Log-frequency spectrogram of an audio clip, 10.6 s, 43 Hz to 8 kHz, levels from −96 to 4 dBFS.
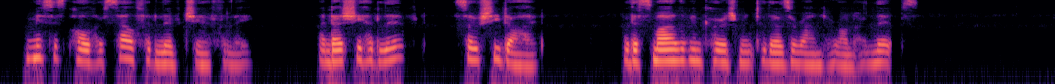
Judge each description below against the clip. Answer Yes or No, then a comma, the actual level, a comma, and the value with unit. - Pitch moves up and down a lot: No, average, 3.4 semitones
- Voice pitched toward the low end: No, medium, 175 Hz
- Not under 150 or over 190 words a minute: Yes, average, 160 wpm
